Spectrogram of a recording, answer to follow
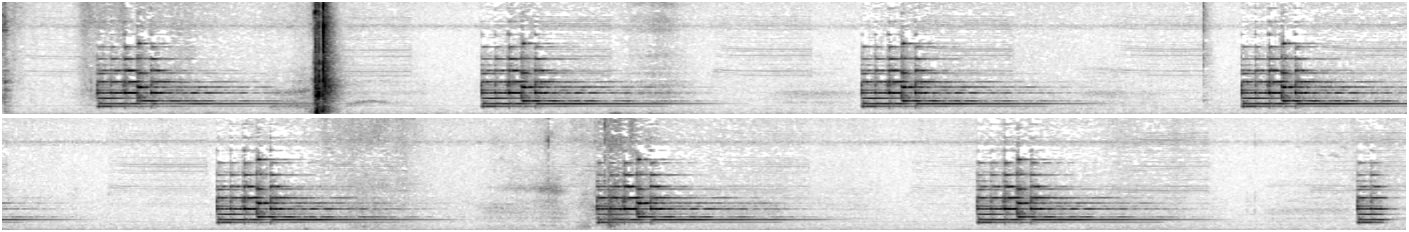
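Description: A phone ringtone, ringing over and over: each ring is a chime of several electronic tones that fades out over about two seconds and repeats about every four seconds, seven times, with an eighth starting near the end. A single sharp click comes about three seconds in.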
